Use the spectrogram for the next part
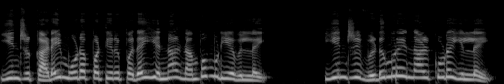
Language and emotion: Tamil, surprised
